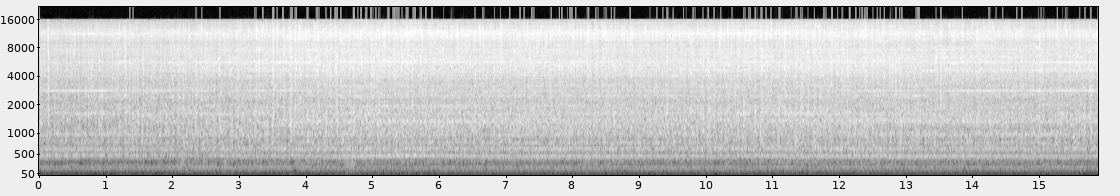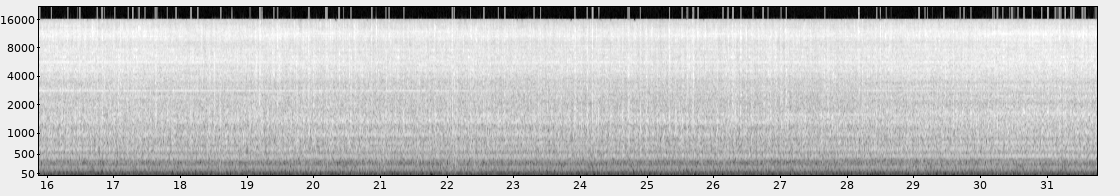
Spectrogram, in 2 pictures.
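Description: Farm tractor's diesel engine running steadily under load as it pulls a Kobashi levee-plastering machine, whose rotor churns and packs mud into the paddy bank.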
